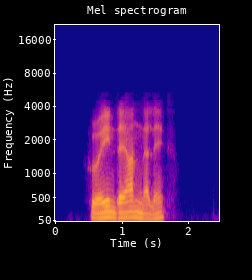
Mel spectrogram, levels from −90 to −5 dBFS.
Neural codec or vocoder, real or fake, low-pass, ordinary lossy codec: codec, 16 kHz, 0.3 kbps, FocalCodec; fake; 5.4 kHz; MP3, 32 kbps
